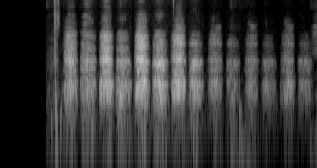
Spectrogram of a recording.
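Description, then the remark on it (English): A happy dog pants quickly and steadily, about fourteen short breathy huffs in a close, even rhythm, loud at first and then slightly softer, with no talking. “happy doggy.”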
